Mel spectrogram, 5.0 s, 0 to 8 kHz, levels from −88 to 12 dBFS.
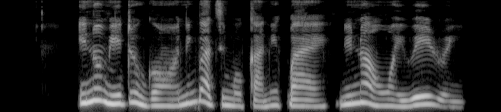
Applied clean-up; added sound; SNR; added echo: neural mask model Resemble Enhance denoiser.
